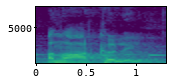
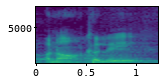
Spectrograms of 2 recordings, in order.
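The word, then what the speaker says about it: Anarkali: यस, अनारकली, अंग्रेज को आर को अमेरिकन जो हैं वो प्रोनाउंस करते हैं, ब्रिटिश तकरीबन स्किप कर जाते हैं। अनारकली, वो ऐसे लगता है जैसे ऐनक वाली कह रहे हैं, अनारकली। अमेरिकन इसको अनारकली पढ़ेंगे, ठीक है।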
